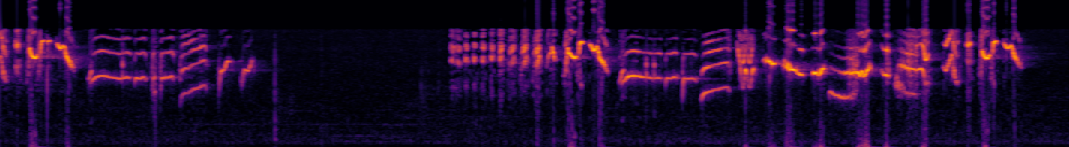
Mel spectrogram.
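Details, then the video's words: Female oriental magpie-robin calling to lure a male, with rapid chirps and steady whistled notes, a nearly two-second pause, then a fast burst of ticking notes leading into varied sliding whistles. "KICAU KACER BETINA AMPUH PANCING KACER JANTAN LANGSUNG GACOR"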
